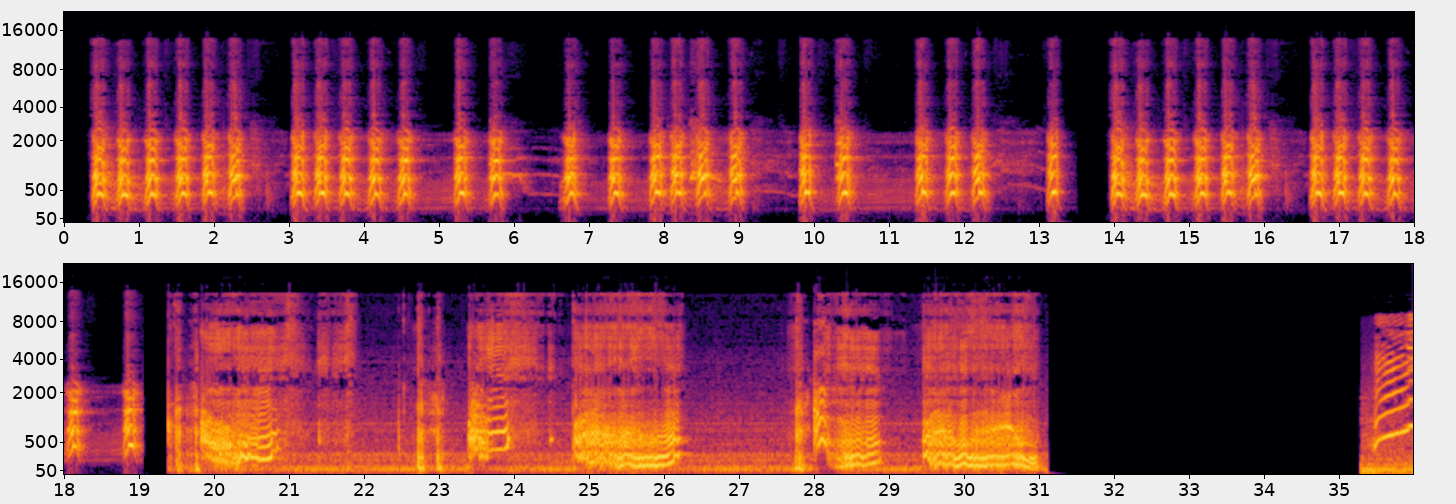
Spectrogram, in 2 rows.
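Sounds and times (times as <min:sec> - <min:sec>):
dog barking: 0:00.4 - 0:19.1, 0:27.8 - 0:28.8
dog growling and snarling: 0:19.4 - 0:26.4, 0:27.6 - 0:31.2.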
